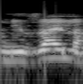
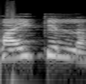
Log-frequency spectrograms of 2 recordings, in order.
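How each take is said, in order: First: The word sounds like 'mi-sile'. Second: The word sounds like 'my-kel'. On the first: "ಮಿಸೈಲ್ ಅಂತ ಕೂಡ English ಅಲ್ಲಿ pronounce ಮಾಡ್ತಾರೆ" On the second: "ಮೈಕೆಲ್ ಅಂತ ಹೇಳ್ತಾರೆ"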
